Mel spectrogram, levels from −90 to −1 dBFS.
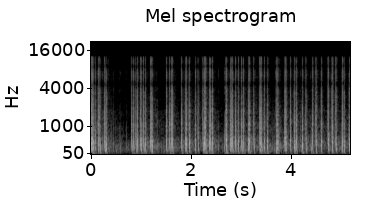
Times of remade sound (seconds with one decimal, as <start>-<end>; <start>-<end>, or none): none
